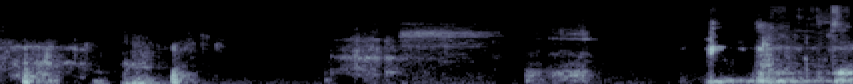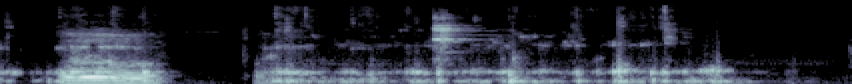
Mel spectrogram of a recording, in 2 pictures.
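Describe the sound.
Water pours steadily into a glass with a gurgling, bubbly rush and a few light clinks, fairly loud, while people murmur and exclaim.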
